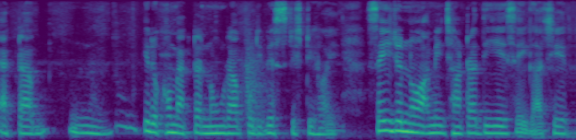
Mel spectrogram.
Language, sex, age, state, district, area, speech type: Bengali, female, 60+, West Bengal, Nadia, rural, spontaneous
